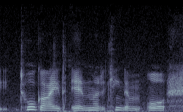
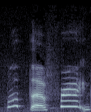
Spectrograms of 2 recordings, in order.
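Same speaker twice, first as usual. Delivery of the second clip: very high, loud, slow what the frick; stunned by the twist; shocked; 7 dB louder, much slower than usual. Real, not acted. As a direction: gasp it out in disbelief. Shocked by a reveal.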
